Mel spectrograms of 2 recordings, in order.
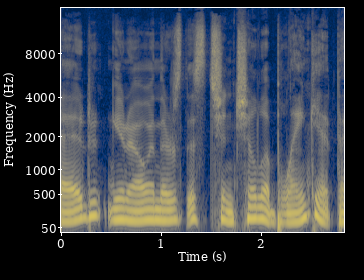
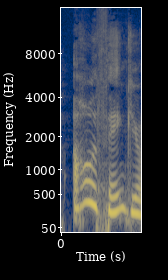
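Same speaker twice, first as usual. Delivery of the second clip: much higher, flattered; 11 semitones higher than usual. Retold or imitated. Thanking the narrator for the compliment, high. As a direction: breathe thanks way up. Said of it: "she's like".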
